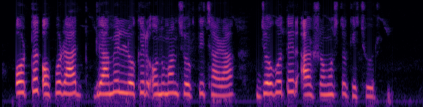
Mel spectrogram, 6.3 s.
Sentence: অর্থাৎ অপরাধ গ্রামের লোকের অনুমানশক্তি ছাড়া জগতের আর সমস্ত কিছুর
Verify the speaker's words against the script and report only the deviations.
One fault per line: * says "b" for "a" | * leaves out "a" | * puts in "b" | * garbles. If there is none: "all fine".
all fine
